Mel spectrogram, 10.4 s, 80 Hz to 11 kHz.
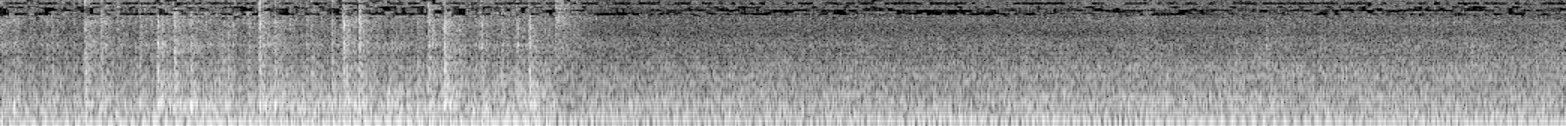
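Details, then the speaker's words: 1969 Cub Cadet 105 single-cylinder engine after reassembly: even thumping at fast idle settling to a steady lower beat; no hammering now that the pulley no longer hits the crankshaft, though a worn belt was knocking earlier. "man that sounds a lot better now since that pulley's not hammering on that crankshaft"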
